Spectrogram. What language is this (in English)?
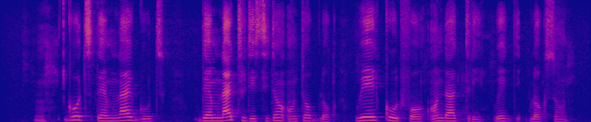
Nigerian Pidgin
